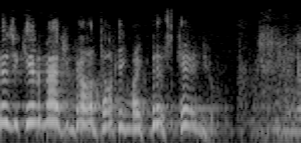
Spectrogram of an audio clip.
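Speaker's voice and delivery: high, squeaky little voice, tiny and high.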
